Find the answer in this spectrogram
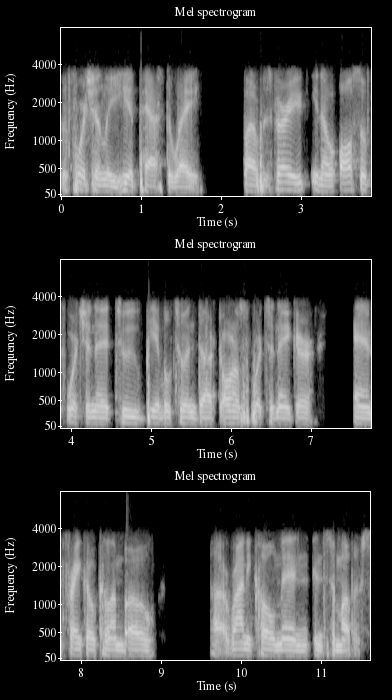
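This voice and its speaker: Speaking at a fairly quick pace, a man with a fairly low pitch keeps his loudness very even. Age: 60s. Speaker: fitness trainer and sports executive. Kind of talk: interview. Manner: animated.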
